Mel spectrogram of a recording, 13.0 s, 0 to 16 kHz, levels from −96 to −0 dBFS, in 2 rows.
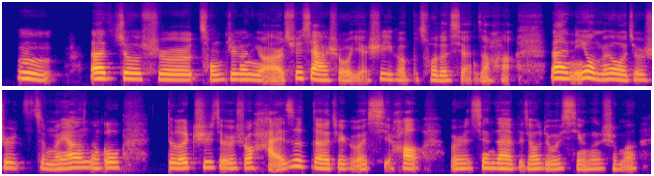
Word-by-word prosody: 嗯， 235 -6 +2 0.4
那 240 +1 +10
就 235 -1 +2
是 200 -3 0
从 195 +1 -3
这 215 0 -1
个 210 0 +1
女 195 -2 0
儿 - - +1
去 250 - -2
下 220 -5 +5
手 90 - -3
也 95 - -7
是 220 - -5
一 210 - -4
个 205 - -5
不 200 - -16
错 195 -2 -3
的 180 0 -1
选 185 - -6
择 - - -4
哈。 - - -8 0.4
那 250 0 +9
你 - - 0
有 260 0 +6
没 210 -3 -1
有 215 -3 +3
就 200 +1 -4
是 200 +1 -4
怎 190 -2 -10
么 165 +1 -2
样 205 +3 +2
能 185 -2 -4
够， 205 0 +1 0.5
得 195 0 +2
知 210 +2 -4
就 - - -3
是 185 - -2
说 190 +1 -1
孩 205 - 0
子 250 0 -1
的 195 -6 +1
这 175 0 -5
个 - - -4
喜 - - -5
好？ - - +2 0.3
不 - - -6
是 180 +1 -2
现 190 0 -3
在 180 -2 +3
比 185 - -9
较 170 +1 -1
流 170 -1 -4
行 175 -1 -5
什 175 - -9
么？ 160 +3 -7
195 Hz, 260 characters per minute, -22 LUFS, 185-215 Hz, 0.5 s, 那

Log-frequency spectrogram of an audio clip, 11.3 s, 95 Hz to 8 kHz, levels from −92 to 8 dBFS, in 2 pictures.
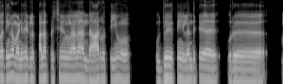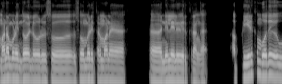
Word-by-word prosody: பார்த்தீங்கன்னா, 135 0 +1
மனிதர்கள் 125 -1 0
பல 130 - +3
பிரச்சனைகள்னால 130 +1 0
அந்த 115 -1 -1
ஆர்வத்தையும், 125 0 -1 0.7
உத்வேகத்தையும் 125 +1 +1
இழந்துட்டு, 115 +1 -2 0.6
ஒரு 110 -1 +1 1.0
மனமுடைந்தோ, 120 0 +2
இல்ல 115 - -2
ஒரு 115 0 -1
சோ 115 - 0 0.5
சோம்பேறித்தனமான 115 -1 -1 0.9
அ - - +2 0.2
நிலையிலயோ 110 -1 +3
இருக்கிறாங்க. 95 -2 -4 0.7
அப்பிடி 135 +2 -5
இருக்கும்போது 150 0 +1 0.2
உ - - -2
120 Hz, 105 wpm, -24 LUFS, 115-130 Hz, 1.0 s, பல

